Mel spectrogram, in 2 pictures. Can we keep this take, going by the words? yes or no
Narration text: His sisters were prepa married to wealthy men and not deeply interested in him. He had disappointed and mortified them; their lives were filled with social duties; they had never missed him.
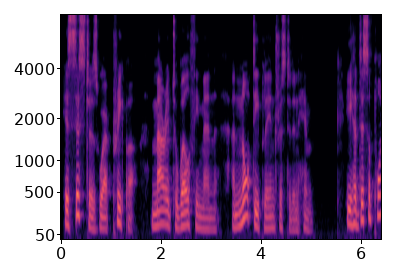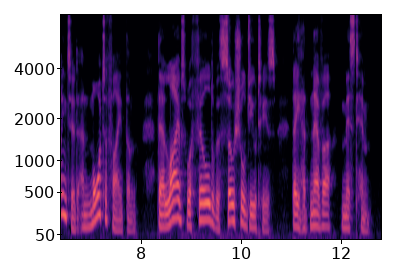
yes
